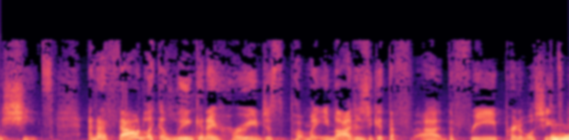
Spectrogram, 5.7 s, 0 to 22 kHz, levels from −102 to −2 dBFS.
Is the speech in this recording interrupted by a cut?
yes; 1 cut; at 3.7 s

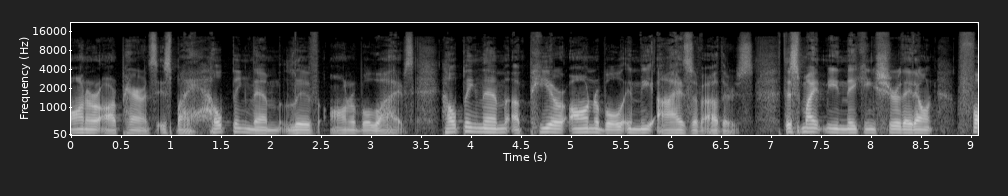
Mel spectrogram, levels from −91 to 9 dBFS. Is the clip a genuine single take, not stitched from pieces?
yes; 0 cuts

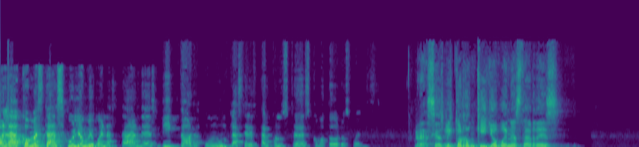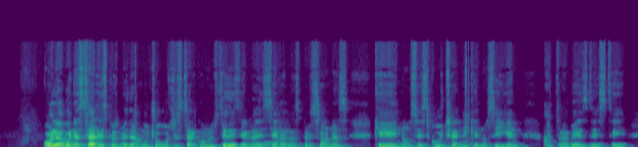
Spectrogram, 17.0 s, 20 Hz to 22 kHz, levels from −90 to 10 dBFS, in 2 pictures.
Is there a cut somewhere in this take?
no; 0 cuts

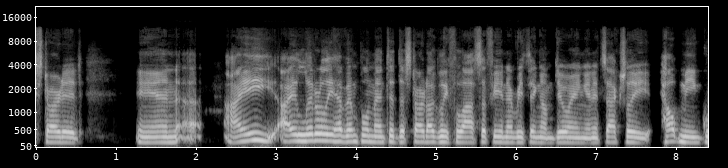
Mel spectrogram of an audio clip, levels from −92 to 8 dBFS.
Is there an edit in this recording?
no; 0 cuts

